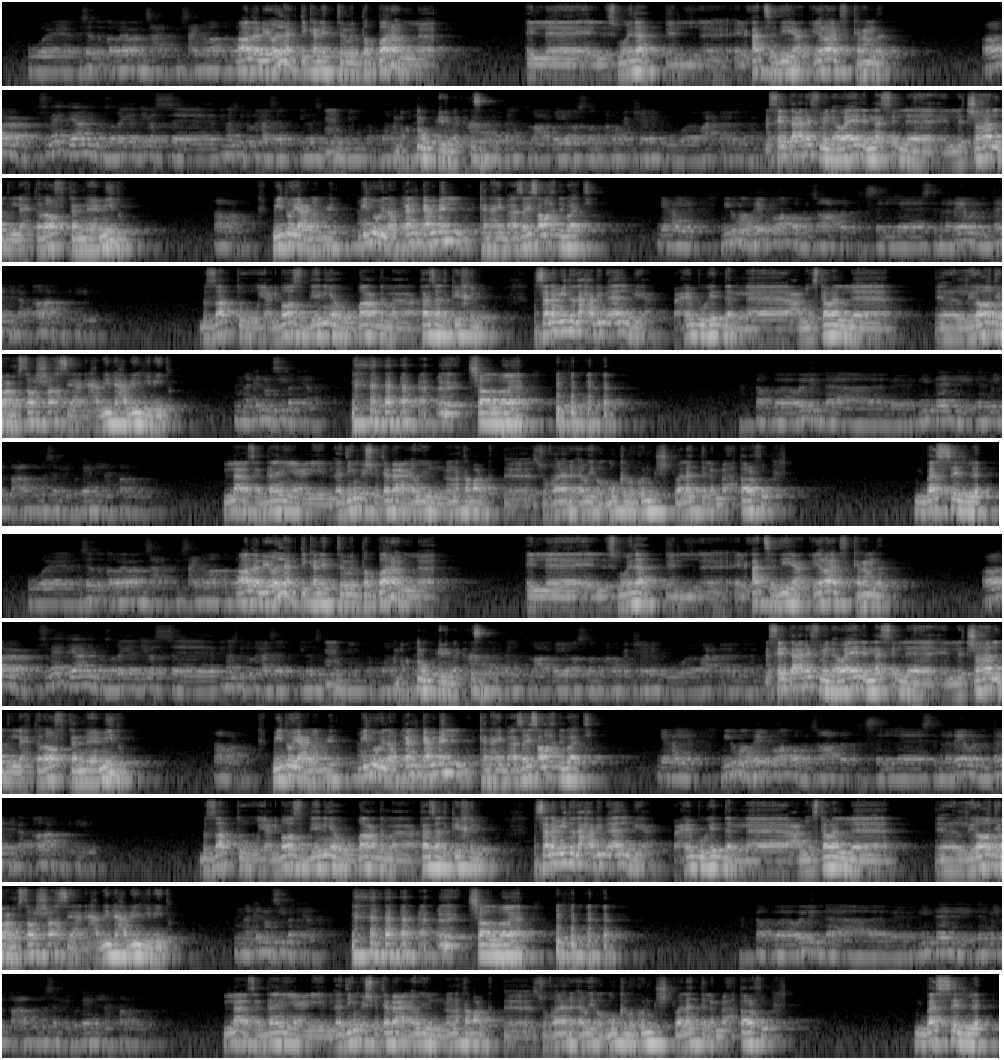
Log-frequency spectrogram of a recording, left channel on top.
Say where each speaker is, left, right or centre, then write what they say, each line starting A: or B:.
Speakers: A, on the right; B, on the right.
A: ومسيرته الكروية بقى من ساعة من ساعتها بقى اتدهورت
B: اه
A: جدا
B: ده بيقول
A: ولا
B: لك دي كانت متدبره ال ال ال- اسمه ايه ده ال- الحادثه دي يعني ايه رايك في الكلام ده؟
A: اه انا سمعت يعني النظرية دي بس آه، في ناس بتقول حسد في ناس بتقول
B: مم.
A: ان هي متدبرة
B: <laughs>
A: في ناس
B: ممكن
A: بتقول ان هو
B: يبقى
A: كان معاه
B: كذا
A: بنات في العربية اصلا فهو كان شارب ورايح بقى بالبنات دي
B: بس
A: بقى
B: انت عارف
A: ي-
B: من اوائل الناس اللي اللي اتشهرت بالاحتراف كان ميدو
A: طبعا
B: ميدو
A: ميدو
B: يعني
A: برضه من الحاجات
B: ميدو لو
A: يعني
B: كان
A: المهدرة
B: كمل كان هيبقى زي صلاح دلوقتي
A: دي حقيقة ميدو موهبته أقوى من صلاح بس الاستمرارية والمنتاليتي كانت أضعف بكتير
B: بالظبط ويعني بوظ الدنيا وبعد ما اعتزل تخن بس انا ميدو ده حبيب قلبي يعني بحبه جدا آه، على المستوى ال- الرياضي وعلى المستوى الشخصي يعني حبيبي حبيبي ميدو
A: أمم، أكنه نسيبك يعني <laughs>
B: <laughs> ان شاء الله يعني <laughs>
A: طب قول لي أنت ب- مين تاني غير ميدو تعرفه مثلا من القدام اللي احترفه
B: لا صدقني يعني القديم مش متابع قوي لان انا طبعا كنت صغير قوي او ممكن ما كنتش اتولدت لما احترفوا بس ال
